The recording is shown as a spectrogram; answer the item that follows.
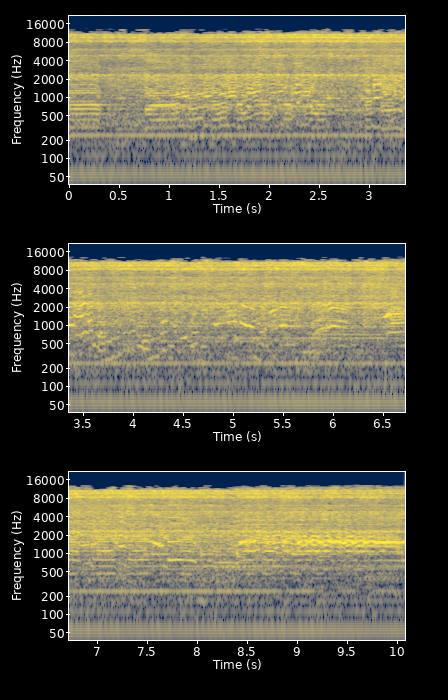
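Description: Electronic dance music from a club DJ set: a deep steady bass drone that comes in right at the start, with warbling, voice-like sounds gliding up and down over it.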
